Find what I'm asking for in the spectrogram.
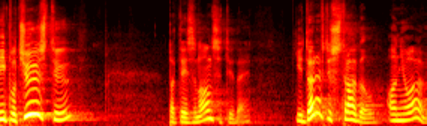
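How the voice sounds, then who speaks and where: A man's dark, mellow voice, high in pitch, at a moderate pace against a quiet background. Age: 30s. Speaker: pastor. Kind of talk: sermon. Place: hall. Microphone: headset.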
